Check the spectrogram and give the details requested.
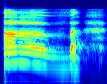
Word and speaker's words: of: Next is the word of.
